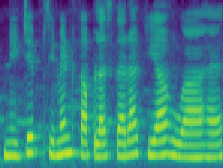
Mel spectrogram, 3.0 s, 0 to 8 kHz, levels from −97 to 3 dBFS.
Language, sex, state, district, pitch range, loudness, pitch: Hindi, female, Jharkhand, Garhwa, 225-265 Hz, -13 LUFS, 240 Hz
